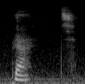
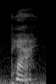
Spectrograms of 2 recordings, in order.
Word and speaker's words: пять: Therefore, it creates a softer version of a T sound, te, in this word. So, it will be not pyat, but pyat.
